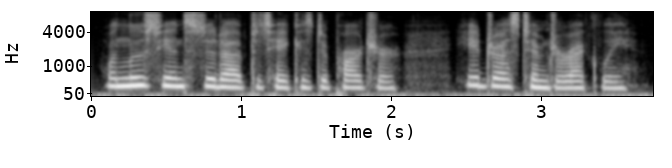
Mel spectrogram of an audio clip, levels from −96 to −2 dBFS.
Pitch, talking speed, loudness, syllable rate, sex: 215 Hz, 190 wpm, -17 LUFS, 6.2 syllables/s, female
